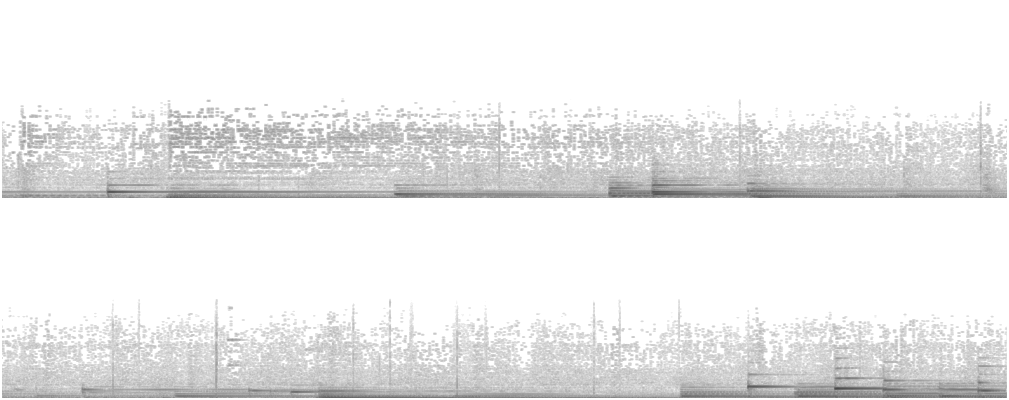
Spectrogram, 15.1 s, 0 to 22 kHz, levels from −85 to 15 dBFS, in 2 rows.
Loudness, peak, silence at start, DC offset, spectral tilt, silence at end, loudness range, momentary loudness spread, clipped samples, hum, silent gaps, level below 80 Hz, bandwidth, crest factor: -31 LUFS; -12 dBFS; 0 s; under 0.1%; -5.5 dB/octave; 0 s; 9 LU; 18 LU; under 0.1%; none; none; -40 dBFS; 11 kHz; 20 dB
